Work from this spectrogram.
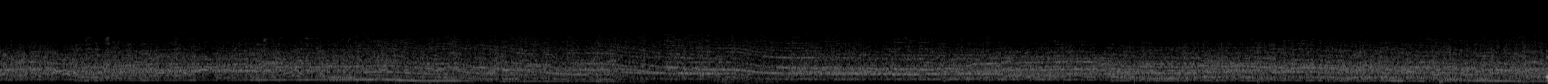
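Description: Race cars in a racing video game circulate behind a safety car on the Austria circuit, a steady, fairly quiet hum of engines with slowly shifting pitch and no sharp revving.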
